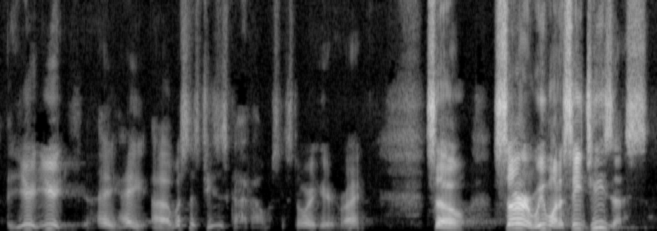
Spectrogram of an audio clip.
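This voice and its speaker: Speaking in a medium, slightly bright voice, a Bible teacher leads an interactive study session. He keeps it conversational, asks the group questions and sometimes restarts words, all within the long reverberation of a hall.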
